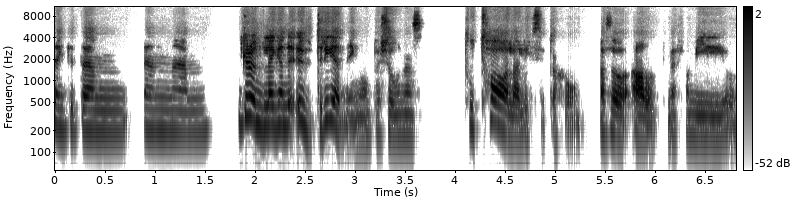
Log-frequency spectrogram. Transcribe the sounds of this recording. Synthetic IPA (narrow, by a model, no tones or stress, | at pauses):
t̪ʰɛŋk̬əlt̪ɛnɛn | ɡɾɵnd̪lɛɡːand̪əʔʉ̟ːt̪ɾeːd̪nɪ̰ŋɔmpʰæʂuːnəns | t̪ʰʊt̪ʰɑːlalʏfsɪt̪ɵaɧṵːnals̬ɔʔa̰lt̪mɛfamɪljʊ̰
